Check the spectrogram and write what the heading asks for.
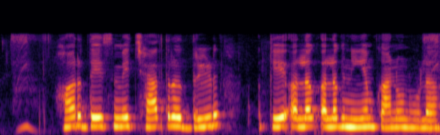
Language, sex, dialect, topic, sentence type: Bhojpuri, female, Western, banking, statement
